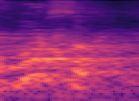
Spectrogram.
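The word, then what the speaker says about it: Borsuk: То есть оно действительно означает «барсук», но читается «борсук».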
